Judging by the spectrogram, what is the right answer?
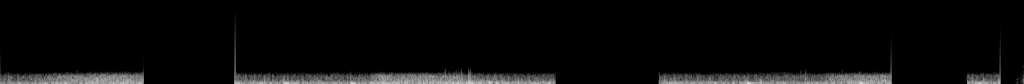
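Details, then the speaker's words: Normal vesicular breath sounds in a healthy person through a stethoscope: soft, low rustling, almost only on inspiration (longer, more intense, from alveolar distension), separated by silent pauses; deep slow breathing aids auscultation. "breath sounds are almost exclusively inspiratory sounds soft and low in tone as a whole there are two components the inspiratory component longer and more intense is caused by the sudden distension of the pulmonary Alvi due to the entry of air"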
